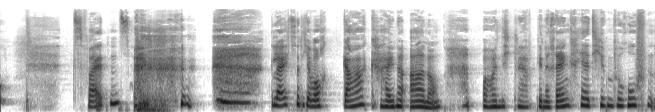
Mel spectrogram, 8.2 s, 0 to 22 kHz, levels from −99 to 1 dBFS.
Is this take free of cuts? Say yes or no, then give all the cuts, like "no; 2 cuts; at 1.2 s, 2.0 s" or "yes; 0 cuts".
yes; 0 cuts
